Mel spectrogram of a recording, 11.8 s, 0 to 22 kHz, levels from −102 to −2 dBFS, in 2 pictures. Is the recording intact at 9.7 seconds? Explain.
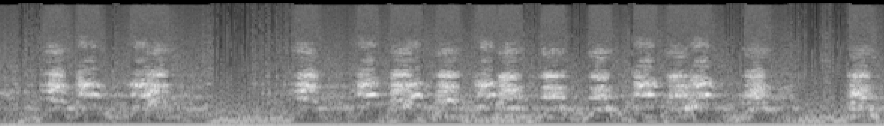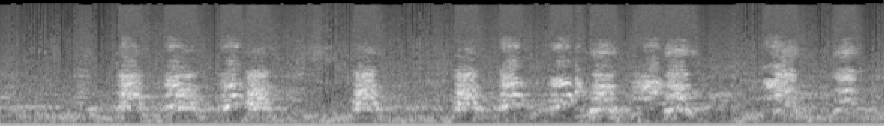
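No. At 9.73 s the sound jumps ahead with a small blip, a stream segment skipped, likely because one segment failed to load; unlike a dropout, nothing goes silent, and the material simply resumes further on. Throughout, including this moment, there is low bit depth without dither: grainy distortion that follows the sound, with error about 20 dB below the signal, fitting roughly 5-bit truncation. Because the error follows the signal, it changes with the level.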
